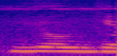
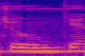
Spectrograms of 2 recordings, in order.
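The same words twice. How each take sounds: First: योग्य starting with y, yogya; correct pronunciation. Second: योग्य starting with j, jogya; wrong pronunciation. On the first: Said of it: "होता है". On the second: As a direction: turn the y of योग्य into j. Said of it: "नहीं होता". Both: Shown as a demonstration.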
